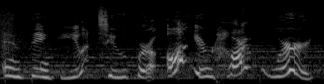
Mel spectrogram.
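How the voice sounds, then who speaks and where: A woman's voice: very high-pitched, very animated, slow pace, heavily acted. A woman voicing a sweet, polite and brave little girl rabbit in a video game, innocent and earnest. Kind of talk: video game cutscene acting. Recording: loud music behind.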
